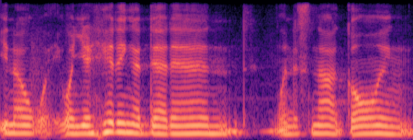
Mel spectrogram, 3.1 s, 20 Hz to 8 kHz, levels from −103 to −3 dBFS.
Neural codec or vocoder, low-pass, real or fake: vocoder, 44.1 kHz, 128 mel bands every 512 samples, BigVGAN v2; 7.2 kHz; fake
